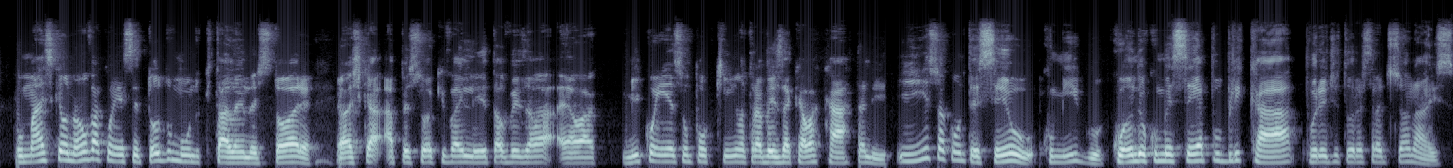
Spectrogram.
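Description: A man talks in an ordinary speaking voice, fairly high in pitch with ordinary pitch variation, at a moderate pace with hardly any pauses. The recording is very clean, with a silent background and a dry, close sound with no echo. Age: 20s. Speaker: author. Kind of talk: casual interview.

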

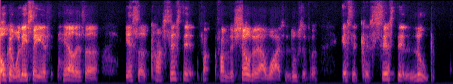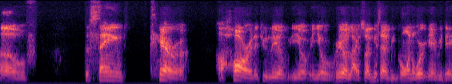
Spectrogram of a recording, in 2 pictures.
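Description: Lively in intonation, a man with a fairly high pitch talks at a fairly quick pace but leaves long, frequent pauses. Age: 40s. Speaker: podcast co-host. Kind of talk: casual chat.

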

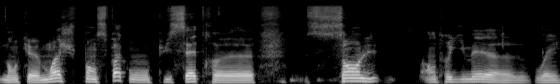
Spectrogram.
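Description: With a dark, mellow tone and medium pitch, a man speaks very slowly with long, frequent pauses and ordinary pitch variation, on a very clean recording with a silent background and a dry, close sound with no echo. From eastern France (Montbéliard), later Réunion. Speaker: community worker and organizational coach. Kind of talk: casual interview conversation.

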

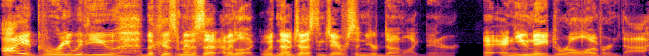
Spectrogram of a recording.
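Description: At a very fast pace, a man speaks at a fairly high pitch with a bright, sharp tone and vocal fry. His pitch swings very widely and his loudness shifts a lot, on a very clean recording with a silent background. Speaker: sports radio co-host. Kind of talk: casual sports talk; reading betting picks. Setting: radio studio.

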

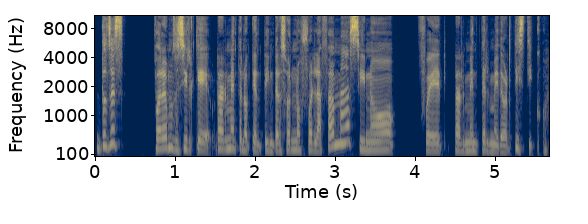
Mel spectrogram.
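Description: In an ordinary speaking voice, a woman talks at medium pitch and a fairly quick pace, with lively intonation and very even loudness. The sound is dry and close, with no echo. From Puebla, Mexico. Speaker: podcast host. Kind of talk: casual interview.

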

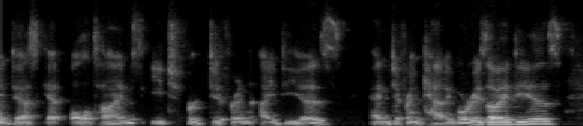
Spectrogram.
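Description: He speaks with a New York accent. His pace is moderate and his pitch varies normally. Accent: New York American. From New York City. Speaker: streamer. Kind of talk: casual interview.

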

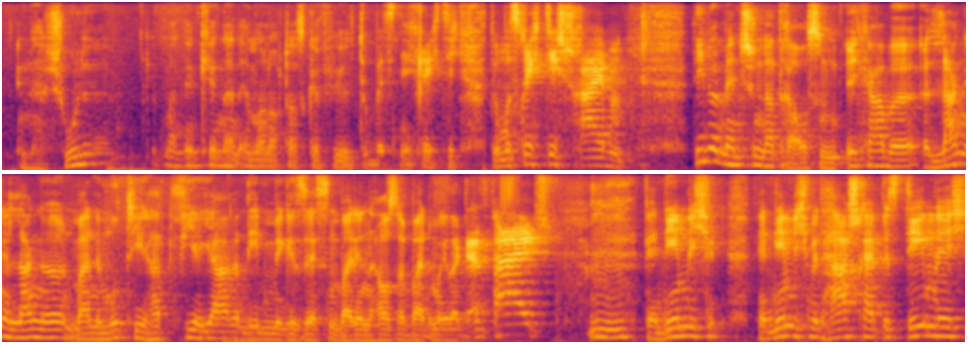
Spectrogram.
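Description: A man's medium-pitched voice at a fairly quick pace, with very wide pitch swings, audible room echo and noticeable background noise. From East Frisia, northern Germany. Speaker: actor and author. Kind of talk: casual chat. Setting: producer's home.

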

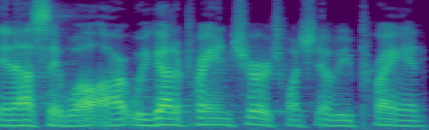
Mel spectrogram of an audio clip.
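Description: Amid audible room echo, a man with vocal fry talks at a fairly quick pace and medium pitch. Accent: American. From West Virginia. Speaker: pastor. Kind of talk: sermon; role-play demonstration. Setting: church.

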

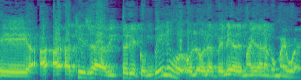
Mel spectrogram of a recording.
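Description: A man's plain, everyday voice, fairly high in pitch, with lively intonation and a fairly quick pace. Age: young. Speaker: boxing journalist. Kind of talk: interview.

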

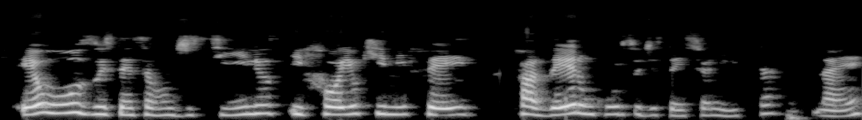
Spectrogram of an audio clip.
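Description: A woman's high-pitched voice at a fairly slow pace, with fairly even intonation and big swings in loudness. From Santa Catarina highlands, Brazil. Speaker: mother and aesthetics student. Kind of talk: casual interview.

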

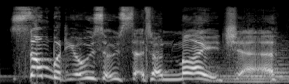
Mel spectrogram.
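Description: A put-on character voice, high in pitch and fairly slow, over clear music in the background. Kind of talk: bedtime story character acting. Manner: gentle, complaining.

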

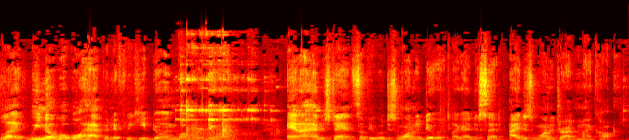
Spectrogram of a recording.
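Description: Over noticeable background noise and audible room echo, a man talks at a very fast pace with a medium pitch, lively intonation and an animated tone. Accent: American. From Philadelphia. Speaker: podcast co-host. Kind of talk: casual chat.

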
